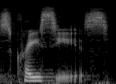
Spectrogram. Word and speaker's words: crises: The crises. Crises is the plural form of crisis. So it's an irregular plural.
